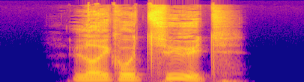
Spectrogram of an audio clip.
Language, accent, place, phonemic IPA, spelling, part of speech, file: German, Germany, Berlin, /lɔɪ̯koˈtsyːt/, Leukozyt, noun, De-Leukozyt.ogg
- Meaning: leukocyte (a white blood cell)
